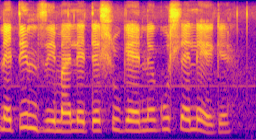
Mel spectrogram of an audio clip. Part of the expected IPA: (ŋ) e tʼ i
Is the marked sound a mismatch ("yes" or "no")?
yes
